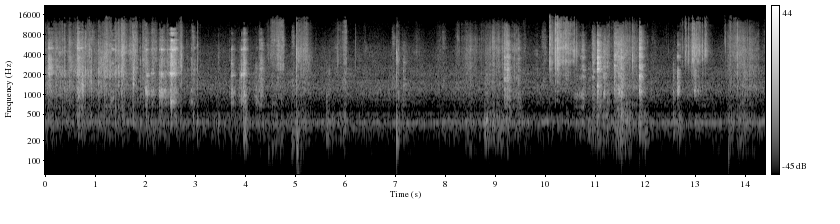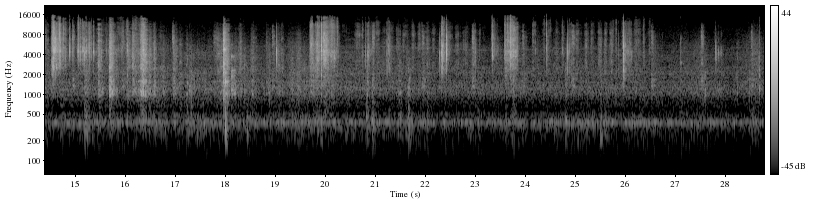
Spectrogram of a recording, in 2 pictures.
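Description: Cardboard matchbox handled on a table, its tray filled with salt: a run of small crisp clicks, scrapes and rustles, busiest at the start and again about ten seconds in. A steady faint hum runs underneath.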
